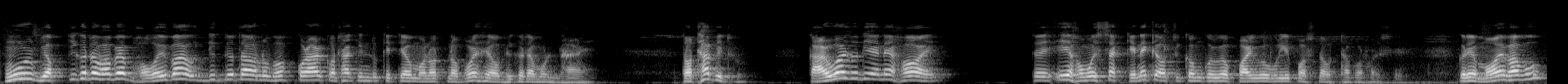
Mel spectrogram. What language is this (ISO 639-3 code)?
asm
